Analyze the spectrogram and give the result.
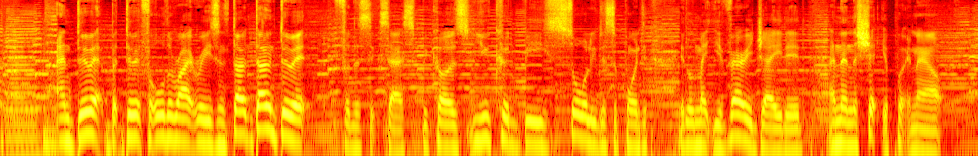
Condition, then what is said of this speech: None; typical speech.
